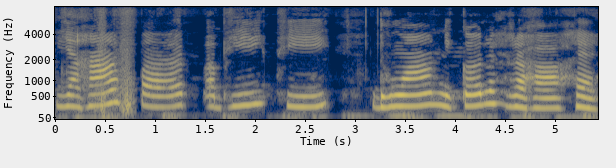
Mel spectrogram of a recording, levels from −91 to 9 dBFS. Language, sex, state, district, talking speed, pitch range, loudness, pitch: Hindi, female, Madhya Pradesh, Dhar, 90 wpm, 250-285 Hz, -16 LUFS, 265 Hz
